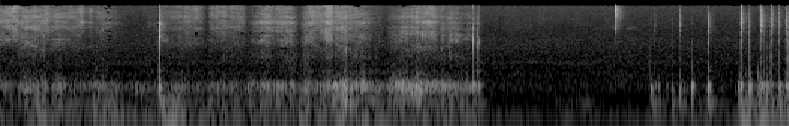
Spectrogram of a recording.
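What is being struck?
Wire-mesh microphone grille scratched with wooden chopsticks.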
